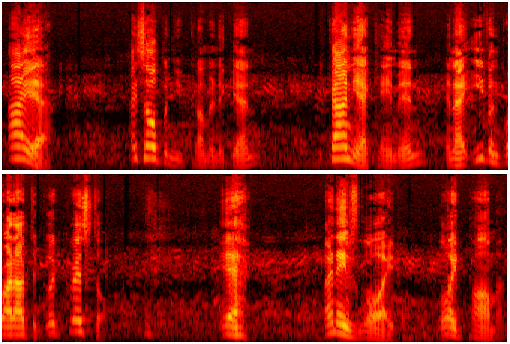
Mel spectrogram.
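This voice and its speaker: Animated folksy barman telling a strange tale, played by a man. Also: on the high side, a little slow, long pauses, a faint crowd, exaggerated voice. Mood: friendly. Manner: folksy, rambling, conversational. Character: chatty veteran barman spinning an uneasy mystery tale. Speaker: narrator and lead character. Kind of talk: folksy radio drama storytelling. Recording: music behind the voice.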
